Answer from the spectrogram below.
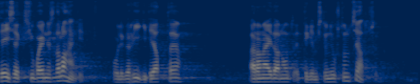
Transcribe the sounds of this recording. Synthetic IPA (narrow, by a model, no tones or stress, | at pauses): t̪e̞jse̞ksjubɑe̞nːes̬ed̪ɑlɑɦe̞̰nd̪̥it̪ːˑo̞lʲikɑɾiːɡit̪e̞ɑt̪ːˑɑjɑ | ʔæ̰ɾɑnæjd̪ɑnud̪̥e̞̰t̪ːeɡemist̪onjɤwst̪unud̪̥se̞ɑd̪̥u̥sḛl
